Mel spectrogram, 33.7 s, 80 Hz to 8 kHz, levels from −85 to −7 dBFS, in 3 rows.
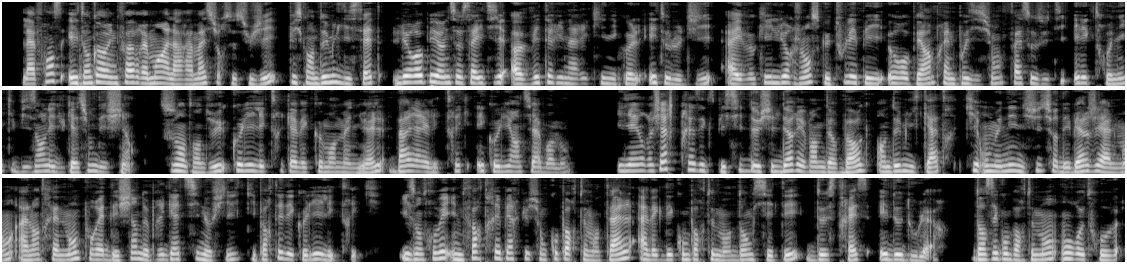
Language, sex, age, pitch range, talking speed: French, female, 20-39, 170-205 Hz, 190 wpm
